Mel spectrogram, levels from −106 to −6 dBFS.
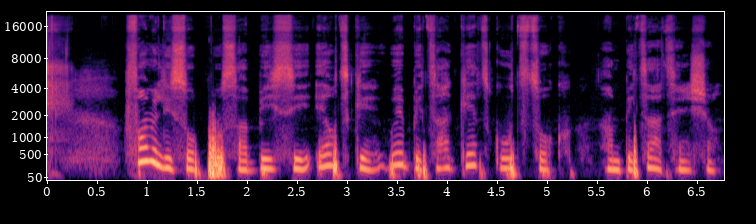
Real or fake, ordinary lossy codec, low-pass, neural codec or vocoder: real; none; none; none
